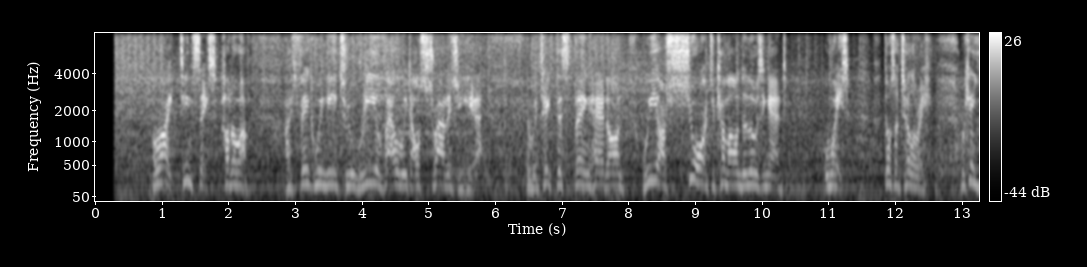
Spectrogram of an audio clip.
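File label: British English Character; GoLocalise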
